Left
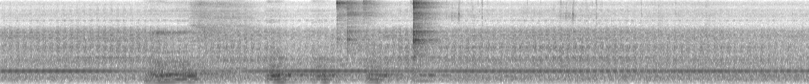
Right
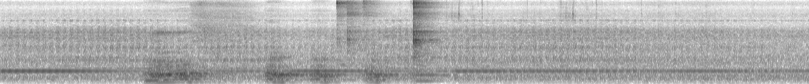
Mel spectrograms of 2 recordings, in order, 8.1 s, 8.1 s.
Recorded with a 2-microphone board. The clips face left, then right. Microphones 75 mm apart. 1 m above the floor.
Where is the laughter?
50° right (ahead or behind), 2.5 m.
